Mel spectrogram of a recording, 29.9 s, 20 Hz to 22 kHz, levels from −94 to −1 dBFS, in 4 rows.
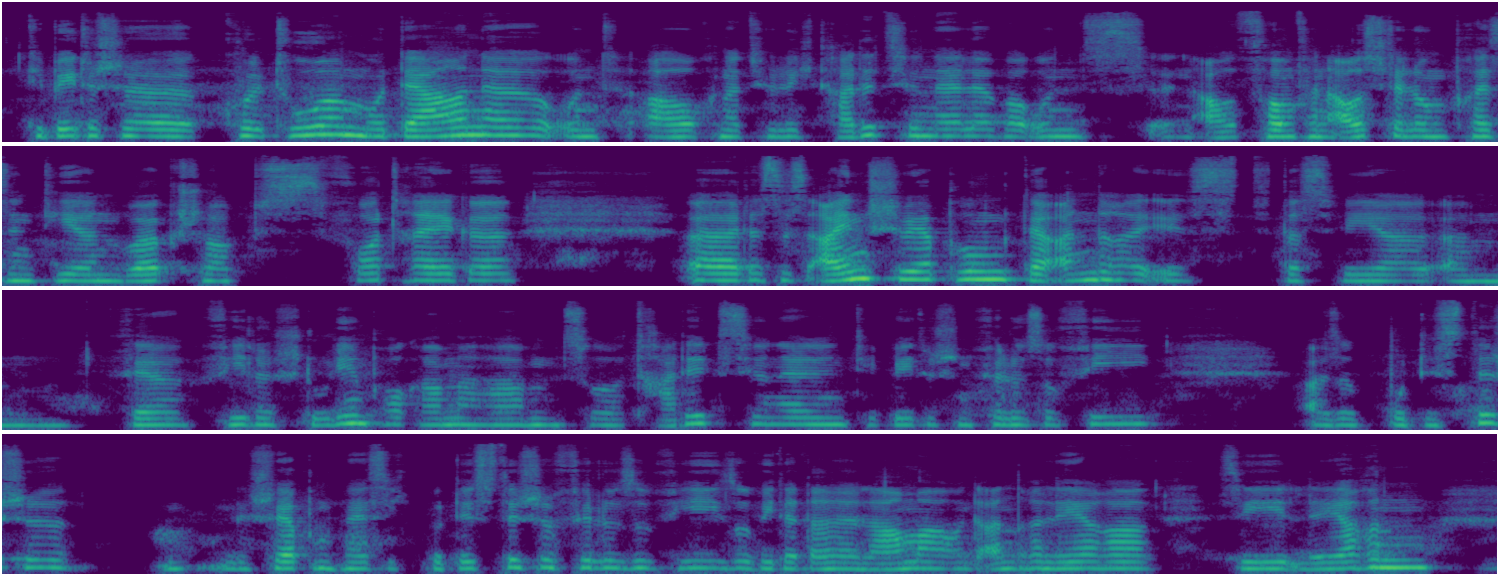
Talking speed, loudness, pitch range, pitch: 95 wpm, -38 LUFS, 180-205 Hz, 190 Hz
